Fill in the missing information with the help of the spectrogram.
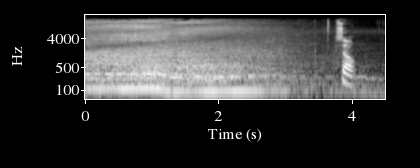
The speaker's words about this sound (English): Sorry, there's a truck going by.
